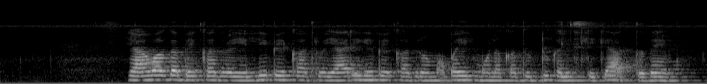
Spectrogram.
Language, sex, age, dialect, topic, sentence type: Kannada, female, 41-45, Coastal/Dakshin, banking, statement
